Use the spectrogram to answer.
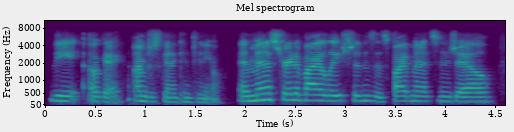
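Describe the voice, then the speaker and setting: A woman's voice: mid-range voice, steady tone, a little fast, pushed and bright, muffled recording. A young woman casually explaining roleplay police charges on a livestream, chatting to viewers and laughing easily.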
